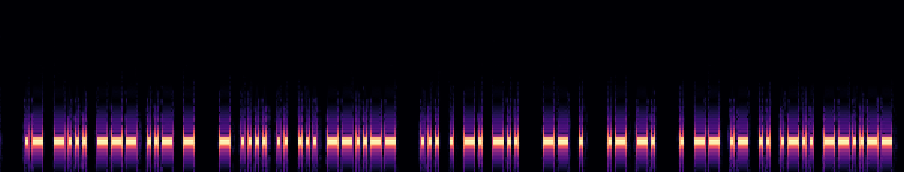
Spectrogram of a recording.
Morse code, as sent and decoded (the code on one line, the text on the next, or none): .- -... --- ..- - / - .... .. ... --..-- / ... -. -.. / -- . / .- -. / . -- .- .. .-.. --..--
ABOUT THIS, SEND ME AN EMAIL,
